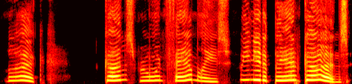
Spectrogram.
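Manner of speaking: high, slow mocking voice of a gun-hating mom; mocking wife voice. Streamer mocking moms who want guns banned, high sneering imitation. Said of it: "women running them will go".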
